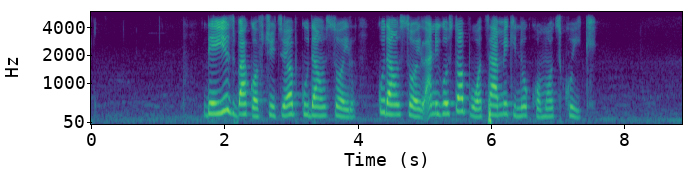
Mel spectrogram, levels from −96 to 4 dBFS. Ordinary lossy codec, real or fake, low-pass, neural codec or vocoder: none; real; 5.4 kHz; none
